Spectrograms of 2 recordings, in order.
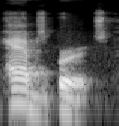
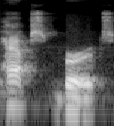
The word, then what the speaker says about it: Habsburg: world war one is the habsburgs or the hapsburgs uh depending on how you wanna pronounce it the uh the uh things down here the closed caption down here almost had a right you can you can spell it h-a-b-s or h-a-p either one is fine so they began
